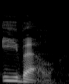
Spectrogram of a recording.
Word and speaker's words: Evel: I'm pronouncing it that way, Evel. – Yeah. – It's E-V-E-L. It's sort of like level without the other L, which I just realized is a palindrome.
